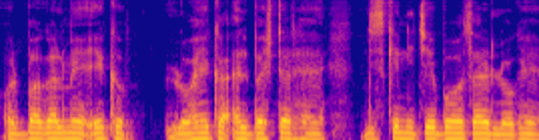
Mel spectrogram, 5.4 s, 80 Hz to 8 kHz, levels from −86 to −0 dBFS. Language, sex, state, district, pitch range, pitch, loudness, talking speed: Hindi, male, Jharkhand, Palamu, 115-120 Hz, 120 Hz, -14 LUFS, 155 wpm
